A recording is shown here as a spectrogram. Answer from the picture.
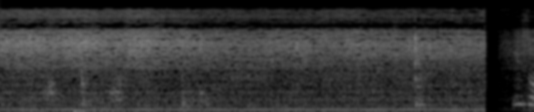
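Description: Soya chunk curry sizzling in a pan as a spatula stirs in a cup of water just added to the gravy, with a few light scrapes, over a steady low hum. The sound cuts out briefly near the end.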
